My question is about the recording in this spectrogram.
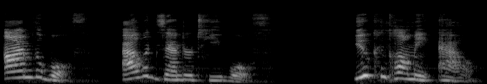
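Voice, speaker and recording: A woman's voice: fairly high pitch, sing-song, slow, fairly bright tone, slightly rough, full character voice. A woman voicing a male wolf who narrates his own version of a storybook in a chatty, persuasive way. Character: smooth-talking male wolf telling his side.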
